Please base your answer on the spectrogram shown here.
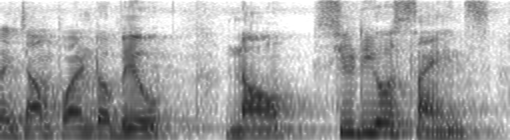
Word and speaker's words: pseudoscience: Now pseudoscience, not pseudoscience.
